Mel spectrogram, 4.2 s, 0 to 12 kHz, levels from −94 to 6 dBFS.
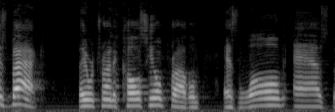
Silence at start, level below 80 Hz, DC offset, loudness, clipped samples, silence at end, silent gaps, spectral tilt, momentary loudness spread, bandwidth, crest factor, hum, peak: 0 s; -68 dBFS; under 0.1%; -32 LUFS; under 0.1%; 0.15 s; none; -7 dB/octave; 14 LU; 9.2 kHz; 20 dB; none; -12 dBFS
